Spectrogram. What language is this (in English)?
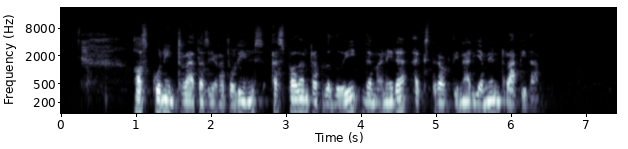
Catalan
